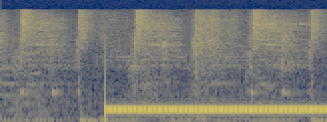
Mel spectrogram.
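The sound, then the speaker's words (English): A telephone tone on an outgoing call: after a brief low murmur, a steady single-pitched beep starts and holds loudly to the end. “Let's call them again, see how that worked out for them.”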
